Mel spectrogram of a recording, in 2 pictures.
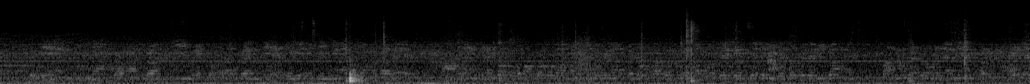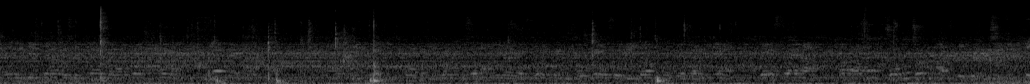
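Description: A hand-held stack of 2017 Panini Prestige football cards being flipped through one card at a time: faint sliding of card stock with a few light clicks, the sharpest about three and a half seconds in.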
